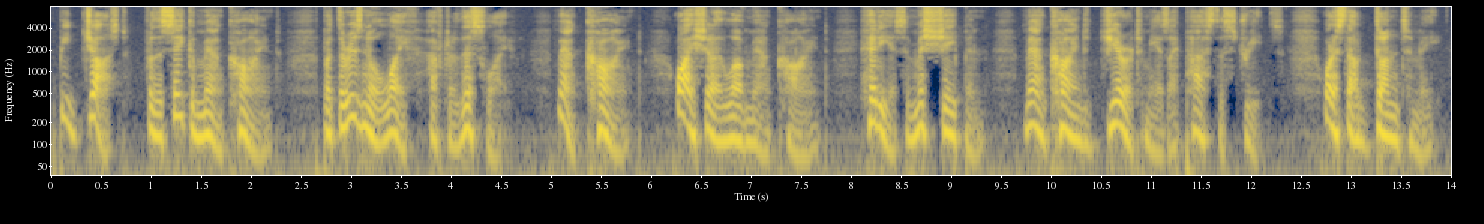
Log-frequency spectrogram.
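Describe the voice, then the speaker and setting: A man's voice: medium pitch, bright, forceful tone, breathy edge, no echo, exaggerated voice. A man doing a sneering, bitter young robber. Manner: harsh, sneering. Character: bitter young deformed man, cold and scornful.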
